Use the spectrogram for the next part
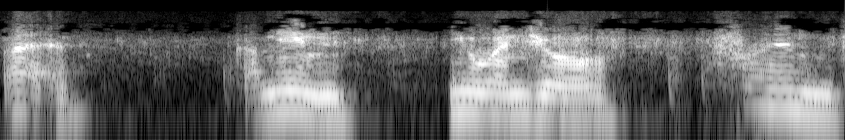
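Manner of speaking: gruff concierge. Acted. Grudging concierge lets them in.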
